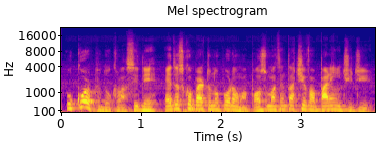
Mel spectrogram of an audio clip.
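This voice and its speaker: Brazilian man reading formally, medium pitch. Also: expressive, fast, a little hiss or hum. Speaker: narrator of horror fiction files. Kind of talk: scripted narration of clinical report.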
